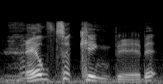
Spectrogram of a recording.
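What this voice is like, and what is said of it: Northern English accent. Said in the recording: “A northern accent.”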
